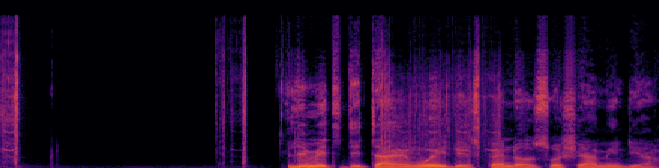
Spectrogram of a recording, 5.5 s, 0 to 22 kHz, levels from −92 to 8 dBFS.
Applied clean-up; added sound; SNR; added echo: neural mask model RNNoise.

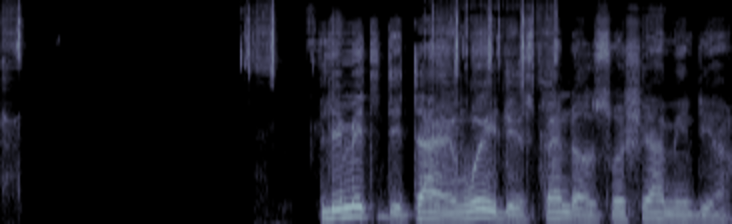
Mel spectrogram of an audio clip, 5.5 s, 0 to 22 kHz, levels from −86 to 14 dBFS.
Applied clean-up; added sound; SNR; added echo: neural mask model Resemble Enhance denoiser.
